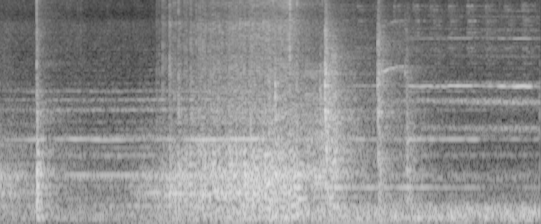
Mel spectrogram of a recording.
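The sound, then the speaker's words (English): Old machinery runs with a steady droning hum and faint high whine, broken by a few sharp clanks and a rising grinding swell in the middle before settling back to the drone. “Sounds like those machines are on the other side of this wall.”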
